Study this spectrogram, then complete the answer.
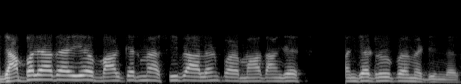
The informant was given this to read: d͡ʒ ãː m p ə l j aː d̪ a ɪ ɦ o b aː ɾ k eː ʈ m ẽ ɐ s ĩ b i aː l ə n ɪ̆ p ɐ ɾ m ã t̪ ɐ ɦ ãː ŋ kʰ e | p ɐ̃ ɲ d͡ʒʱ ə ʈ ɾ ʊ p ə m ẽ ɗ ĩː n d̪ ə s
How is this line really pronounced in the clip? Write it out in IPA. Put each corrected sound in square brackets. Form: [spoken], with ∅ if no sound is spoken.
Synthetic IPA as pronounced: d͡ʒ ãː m p ə l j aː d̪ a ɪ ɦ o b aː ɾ k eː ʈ m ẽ ɐ s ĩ b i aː l ə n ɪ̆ p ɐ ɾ m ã t̪ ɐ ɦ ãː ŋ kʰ e | p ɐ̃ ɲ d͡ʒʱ ə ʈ ɾ ʊ p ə m ẽ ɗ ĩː n d̪ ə s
